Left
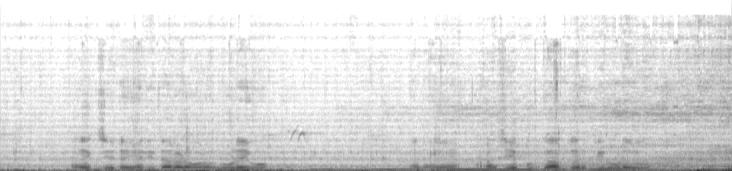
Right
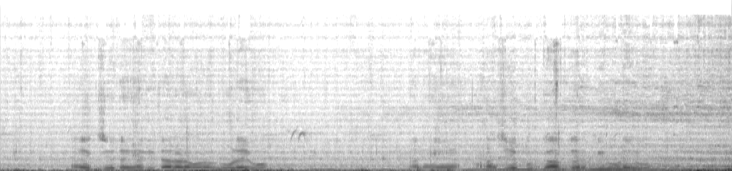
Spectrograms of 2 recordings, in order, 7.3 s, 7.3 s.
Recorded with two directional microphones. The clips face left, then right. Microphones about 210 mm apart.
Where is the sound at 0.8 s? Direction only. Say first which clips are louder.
Left 1 dB; 5° left (ahead or behind).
